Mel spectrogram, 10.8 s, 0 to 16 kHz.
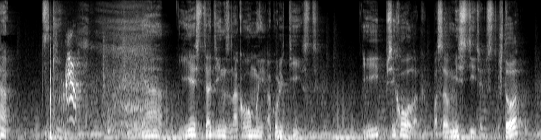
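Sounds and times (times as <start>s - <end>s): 
speech: 0.1s - 1.0s, 3.7s - 6.4s, 7.3s - 10.6s
black cat meowing: 1.0s - 2.8s.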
